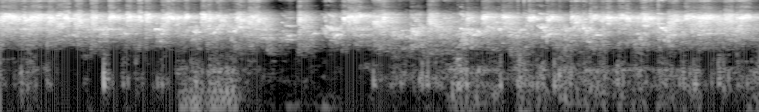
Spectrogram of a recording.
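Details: Chirping pet budgies fill the air with a constant stream of shrill, overlapping twitters, with a short dip in volume midway and faint low thumps.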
